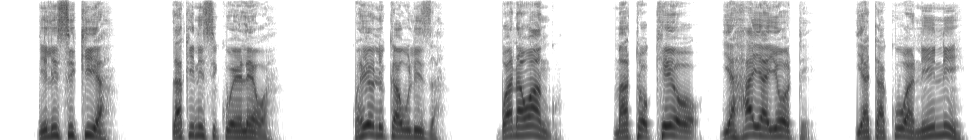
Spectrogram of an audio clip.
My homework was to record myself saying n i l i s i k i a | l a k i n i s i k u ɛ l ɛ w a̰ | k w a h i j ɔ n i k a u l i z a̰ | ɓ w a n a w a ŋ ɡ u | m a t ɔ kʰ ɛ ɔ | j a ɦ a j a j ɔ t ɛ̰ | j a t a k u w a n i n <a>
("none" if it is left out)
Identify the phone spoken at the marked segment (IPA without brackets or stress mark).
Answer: i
